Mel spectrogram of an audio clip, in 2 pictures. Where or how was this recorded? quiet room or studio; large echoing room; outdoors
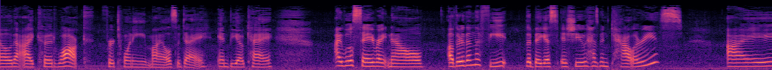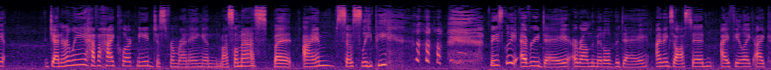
outdoors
